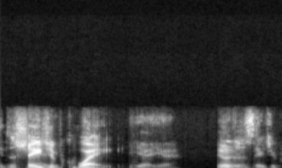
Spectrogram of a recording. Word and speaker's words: Quay: Mike says to me, "Do you pronounce this Quay or Quay?" I said, "It's Quay, the Sage of Quay."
